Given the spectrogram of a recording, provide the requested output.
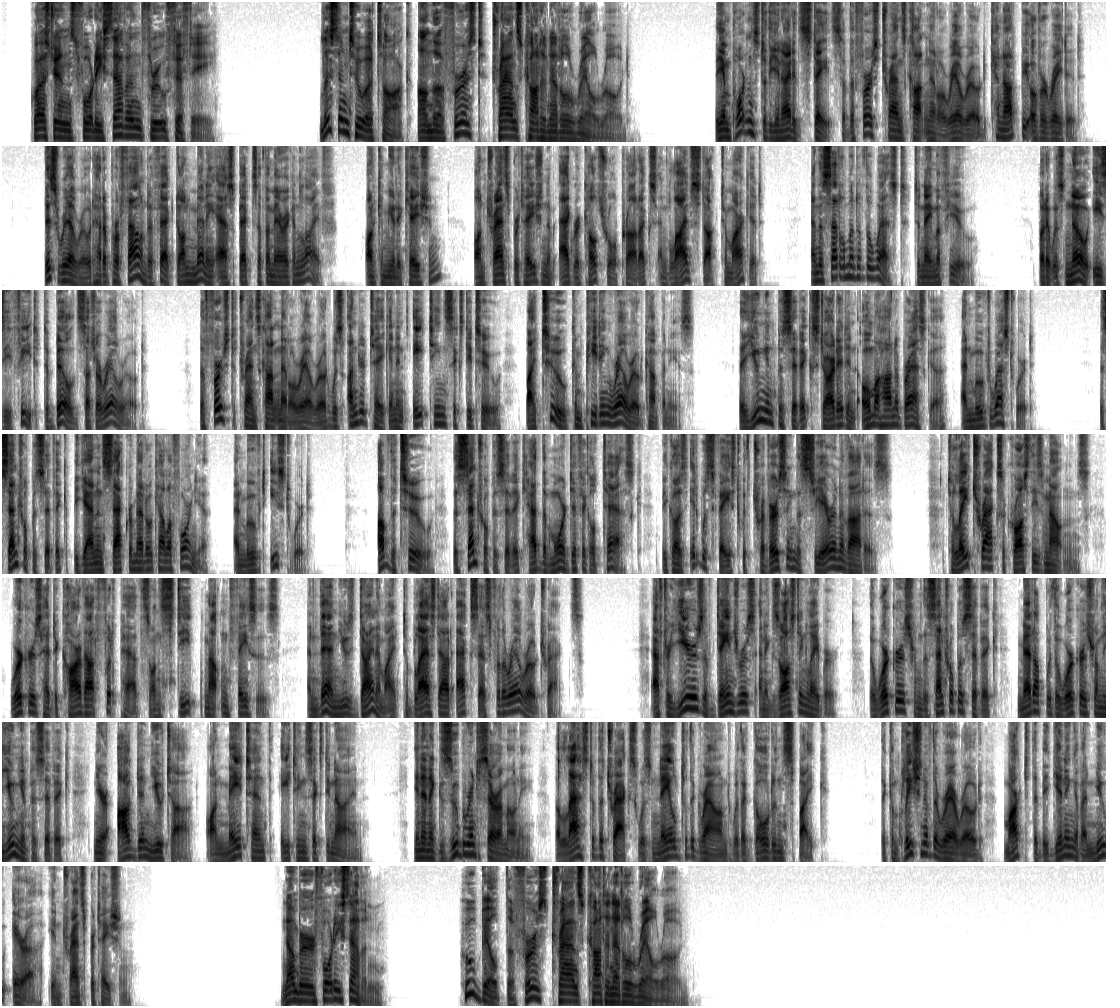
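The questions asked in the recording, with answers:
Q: Who built the First Transcontinental Railroad?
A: Two competing railroad companies, the Union Pacific and the Central Pacific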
